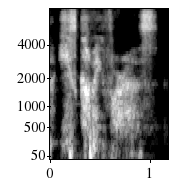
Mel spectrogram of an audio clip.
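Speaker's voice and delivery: gasp, then whispered dread; hammed-up horror whisper; mock fear. Mock alarm, gasping.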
